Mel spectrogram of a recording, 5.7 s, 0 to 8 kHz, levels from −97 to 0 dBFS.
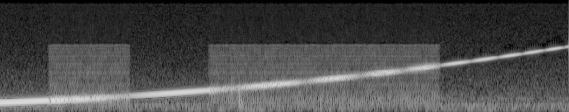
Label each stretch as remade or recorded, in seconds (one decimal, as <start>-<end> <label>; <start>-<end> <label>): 0.0-0.5 recorded; 0.5-1.3 remade; 1.3-2.1 recorded; 2.1-4.4 remade; 4.4-5.7 recorded

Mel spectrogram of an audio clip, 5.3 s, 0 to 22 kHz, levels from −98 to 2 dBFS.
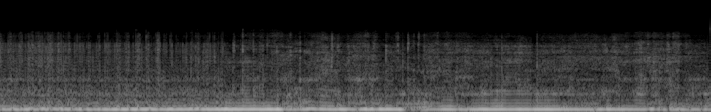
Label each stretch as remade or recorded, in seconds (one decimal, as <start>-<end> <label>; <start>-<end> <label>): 0.0-1.7 recorded; 1.7-5.3 remade

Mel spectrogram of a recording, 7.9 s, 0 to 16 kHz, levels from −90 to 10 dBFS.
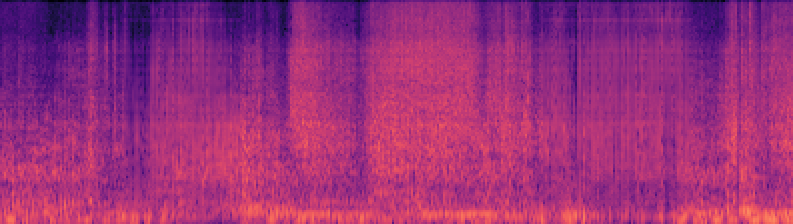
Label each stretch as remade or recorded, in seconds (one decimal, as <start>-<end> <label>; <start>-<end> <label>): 0.0-1.2 recorded; 1.2-2.4 remade; 2.4-5.4 recorded; 5.4-6.9 remade; 6.9-7.9 recorded

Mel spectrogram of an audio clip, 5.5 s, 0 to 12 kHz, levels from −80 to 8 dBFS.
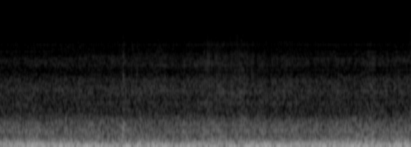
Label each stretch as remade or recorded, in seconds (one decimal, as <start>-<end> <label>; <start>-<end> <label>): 0.0-2.7 recorded; 2.7-3.5 remade; 3.5-5.5 recorded

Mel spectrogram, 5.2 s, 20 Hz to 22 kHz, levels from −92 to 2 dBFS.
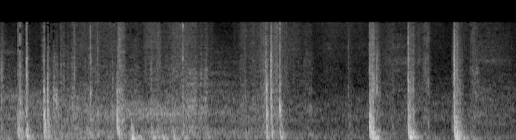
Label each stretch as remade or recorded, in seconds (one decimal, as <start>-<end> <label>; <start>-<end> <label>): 0.0-1.4 recorded; 1.4-2.4 remade; 2.4-3.1 recorded; 3.1-3.8 remade; 3.8-5.2 recorded

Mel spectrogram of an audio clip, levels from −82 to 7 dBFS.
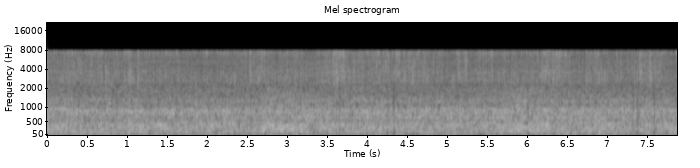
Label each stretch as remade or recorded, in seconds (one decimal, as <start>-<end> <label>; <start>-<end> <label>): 0.0-7.9 recorded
